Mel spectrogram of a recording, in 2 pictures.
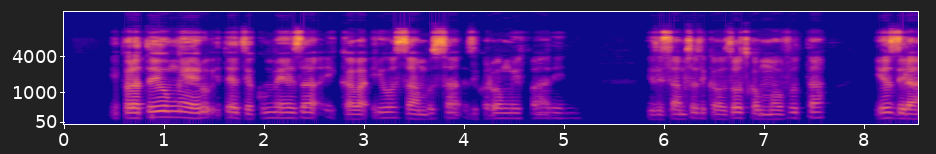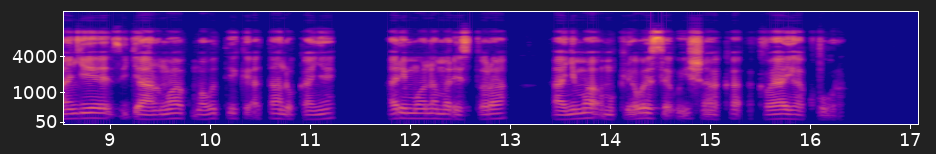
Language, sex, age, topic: Kinyarwanda, male, 25-35, finance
